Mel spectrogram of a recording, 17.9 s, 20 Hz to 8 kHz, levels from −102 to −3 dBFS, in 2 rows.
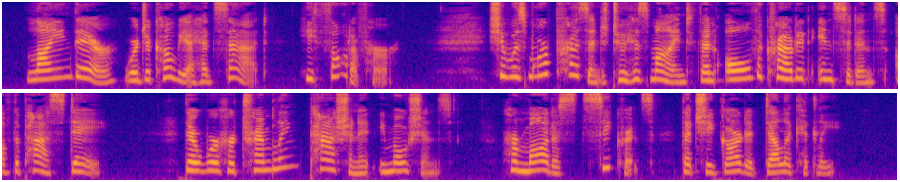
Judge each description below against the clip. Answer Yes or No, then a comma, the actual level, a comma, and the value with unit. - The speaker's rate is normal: No, slow, 130 wpm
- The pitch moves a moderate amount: No, wide, 5.7 semitones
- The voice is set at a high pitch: Yes, very high, 250 Hz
